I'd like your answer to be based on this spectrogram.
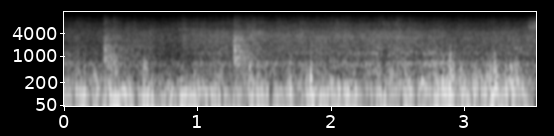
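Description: Steady wind blows across the microphone in a low, continuous rumble, with faint scattered knocks in the background.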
